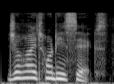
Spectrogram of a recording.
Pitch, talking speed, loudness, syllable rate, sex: 255 Hz, 155 wpm, -14 LUFS, 5.5 syllables/s, female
